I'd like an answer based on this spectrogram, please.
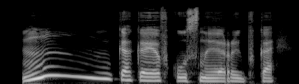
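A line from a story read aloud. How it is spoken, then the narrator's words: Purring. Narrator (Russian): промурлыкал Барбарик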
